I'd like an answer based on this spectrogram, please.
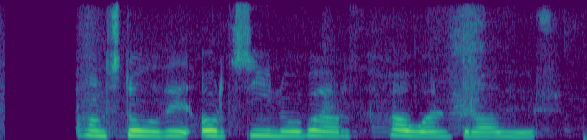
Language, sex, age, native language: Icelandic, male, 11, Icelandic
